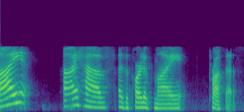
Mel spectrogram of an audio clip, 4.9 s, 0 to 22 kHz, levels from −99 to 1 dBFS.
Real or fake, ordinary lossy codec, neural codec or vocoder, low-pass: fake; AAC, 16 kbps; codec, 16 kHz, 6 kbps, DAC; 7.2 kHz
